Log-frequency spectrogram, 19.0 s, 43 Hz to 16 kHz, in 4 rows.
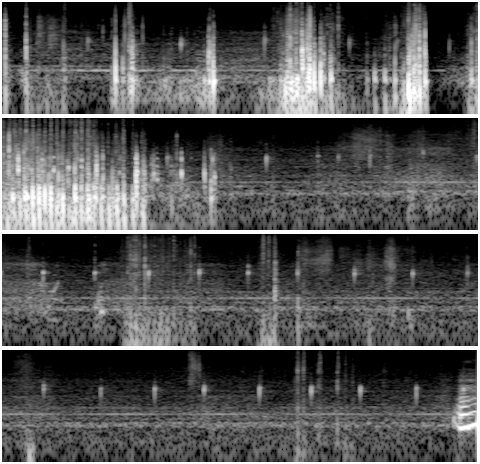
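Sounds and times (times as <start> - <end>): faint steady hum: 0.0 - 19.0
budgies crunching seed: 2.0 - 7.0
short high ticks: 9.5 - 18.6.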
